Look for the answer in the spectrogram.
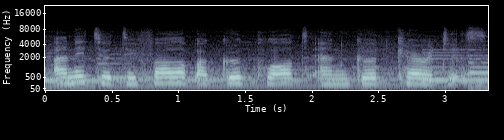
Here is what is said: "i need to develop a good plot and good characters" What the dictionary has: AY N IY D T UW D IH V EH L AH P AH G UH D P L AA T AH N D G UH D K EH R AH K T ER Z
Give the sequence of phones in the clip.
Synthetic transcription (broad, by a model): AY N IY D T UW D IH V EH L AH P AH G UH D P L AA T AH N G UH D K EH R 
